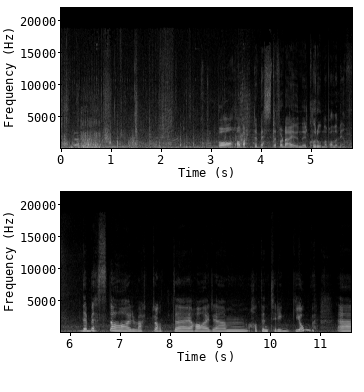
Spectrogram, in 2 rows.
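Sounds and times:
horse hoof thuds in a farmyard: 0.0 - 4.0
horses snorting in a farmyard: 0.0 - 4.3
steady farmyard bustle: 0.0 - 7.0
faint indistinct voices: 0.0 - 9.9
speech: 0.3 - 0.6, 3.2 - 11.6.

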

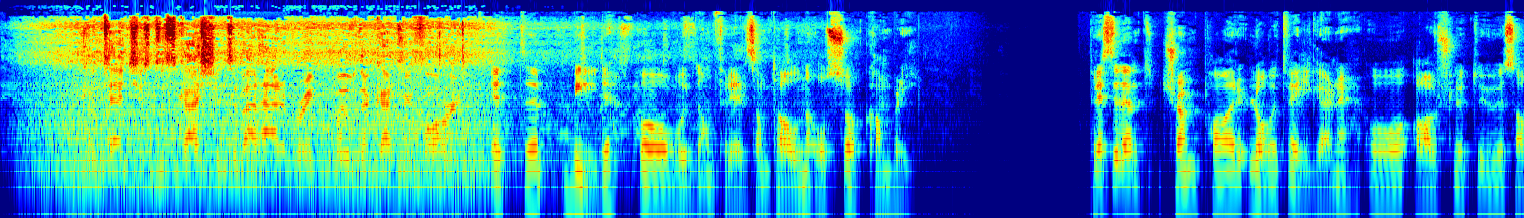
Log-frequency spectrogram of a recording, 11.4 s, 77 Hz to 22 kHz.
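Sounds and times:
aircraft cabin noise during turbulence in the press section at the back of the plane: 0.0 - 4.8
speech: 0.8 - 7.0, 8.2 - 11.4.

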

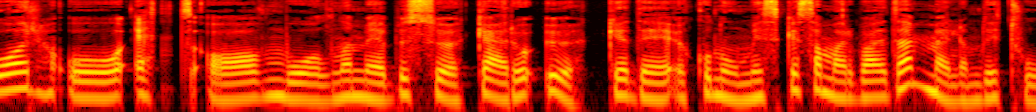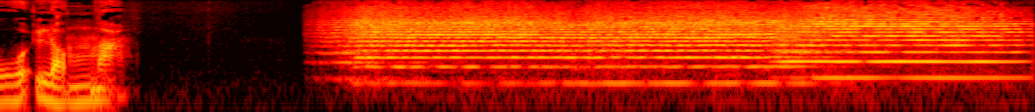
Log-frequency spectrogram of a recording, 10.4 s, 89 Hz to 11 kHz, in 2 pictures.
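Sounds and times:
speech: 0.0 - 5.9
trumpet fanfare greeting a presidential couple at a dinner in New Delhi: 6.8 - 10.3.

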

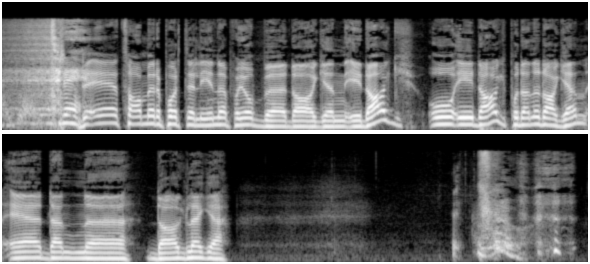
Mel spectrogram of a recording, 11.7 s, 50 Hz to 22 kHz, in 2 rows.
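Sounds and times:
person sneezing: 0.0 - 0.9, 10.4 - 11.4
speech: 0.6 - 8.2, 10.4 - 11.5.

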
